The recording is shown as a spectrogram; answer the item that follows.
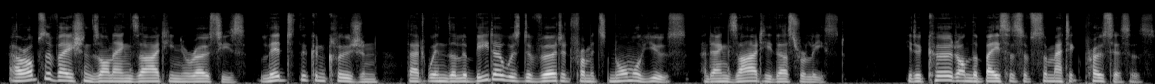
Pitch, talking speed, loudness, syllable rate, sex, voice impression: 145 Hz, 160 wpm, -19 LUFS, 5.6 syllables/s, male, masculine, adult-like, tensed, powerful, soft, clear, cool, intellectual, calm, friendly, reassuring, wild, lively, slightly modest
